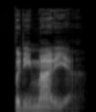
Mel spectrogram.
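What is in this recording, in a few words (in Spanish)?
"PRIMARIA", Spanish; mekanta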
